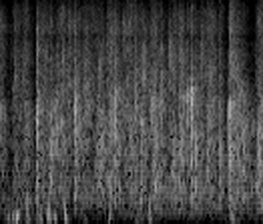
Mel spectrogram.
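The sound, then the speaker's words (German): Audience applause for a group of young participants at a youth hackathon event, many quick overlapping claps forming a fairly faint, steady patter. “Gut, dann nochmal ganz, ganz großen Applaus an die Jungs.”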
